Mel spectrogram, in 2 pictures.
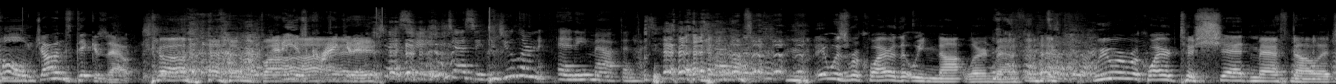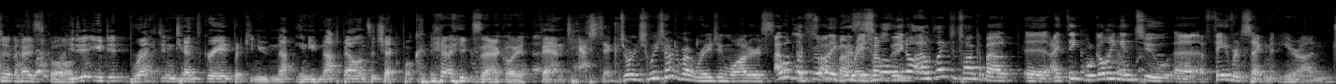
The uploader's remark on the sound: Live at the UCB Theater in Los Angeles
